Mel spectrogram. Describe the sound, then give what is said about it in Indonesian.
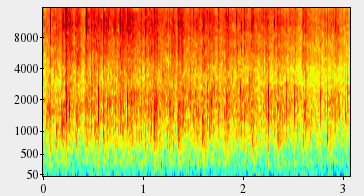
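Applause from an audience at a gathering, clapping to honour a man who helped fund a drama production. Dense, steady clapping fills the whole three seconds at an even level, with no talk over it. “Tepuk tangan untuk beliau.”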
